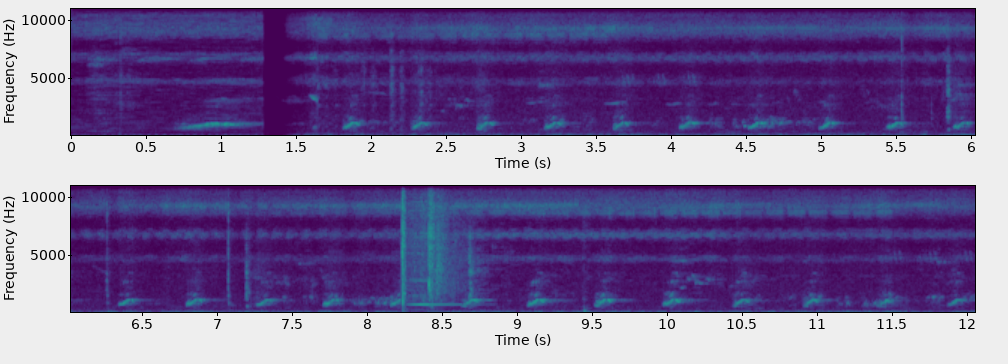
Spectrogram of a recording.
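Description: White-breasted waterhen calling: a rapid, steady series of short rising notes, about three a second. A single sharp crack sounds about eight seconds in.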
